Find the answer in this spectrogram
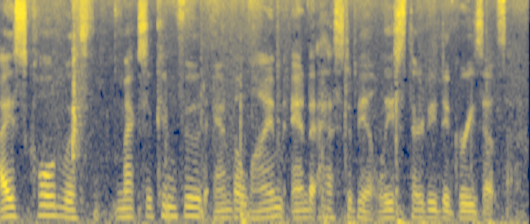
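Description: Noticeable background noise sits behind a man at a medium pitch. He talks at a moderate pace with fairly even intonation. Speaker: podcast co-host. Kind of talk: casual chat, joking. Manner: joking, playful.

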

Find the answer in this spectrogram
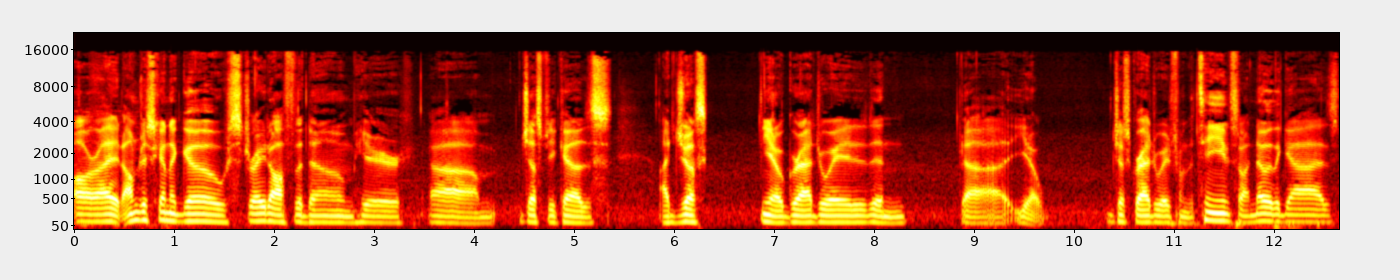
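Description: Speaking at a fairly slow pace with fairly even intonation, a man with an American accent has a fairly low pitch and an unremarkable speaking voice. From Richmond, Virginia. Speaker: podcast host and former college basketball player. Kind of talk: casual solo podcast monologue. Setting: outdoors on a rooftop. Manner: casual with many filler words.

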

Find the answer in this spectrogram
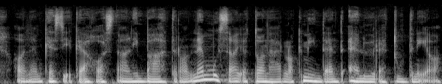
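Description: Fairly quickly, a woman speaks in a very deep, low pitch, her tone dark, mellow and somewhat breathy. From eastern Slovakia (Bodrogköz). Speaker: teacher and robotics coach. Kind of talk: interview.

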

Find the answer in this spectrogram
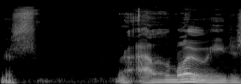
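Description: Very deep and low in pitch, a man speaks with a Southern US accent and ordinary pitch variation. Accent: US South. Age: 60s. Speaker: construction worker. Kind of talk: testimony.

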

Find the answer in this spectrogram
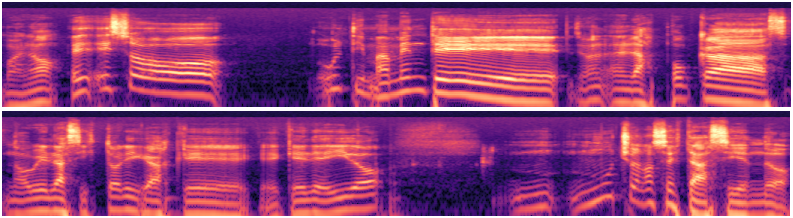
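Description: Speaking very slowly in an Argentine accent, a man makes very wide pitch swings on a very clean recording with a silent background. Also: medium pitch for a man. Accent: Argentine Spanish (voseo). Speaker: radio host. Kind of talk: radio interview. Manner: halting.

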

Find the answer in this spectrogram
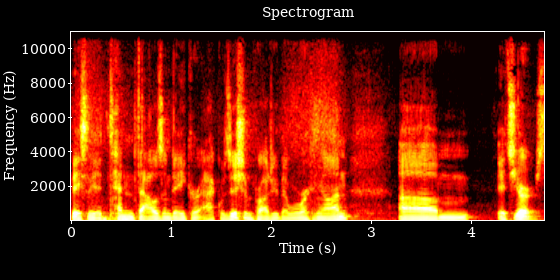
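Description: On a very clean recording with a silent background, a man with a West Coast American accent speaks fairly quickly in a fairly low pitch. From California, Salinas. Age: 30s. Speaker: real estate entrepreneur. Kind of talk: casual chat. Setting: studio.

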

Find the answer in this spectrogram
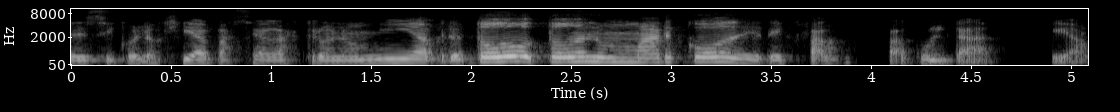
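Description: Moderate pace, ordinary pitch variation, with a Rioplatense accent. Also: woman. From Argentina. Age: 30s. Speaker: office worker and small business owner. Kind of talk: interview.

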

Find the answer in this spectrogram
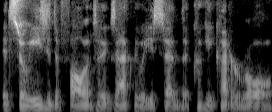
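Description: On a very clean recording with a silent background, a man speaks very fast in a very deep, low pitch with vocal fry. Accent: American. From United States. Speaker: podcast host. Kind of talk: casual interview chat about faith.

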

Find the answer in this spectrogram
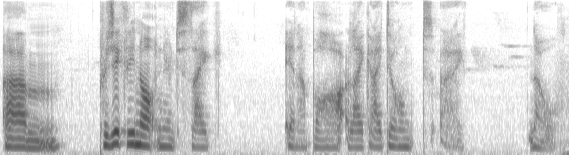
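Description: Speaking at a moderate pace, a woman with a fairly low pitch and ordinary pitch variation leaves long, frequent pauses. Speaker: podcast host. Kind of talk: casual chat. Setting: studio. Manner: loud.

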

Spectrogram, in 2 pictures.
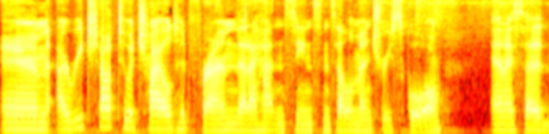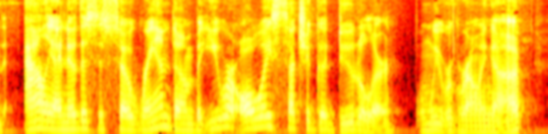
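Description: A woman's very deep, low pitch with ordinary pitch variation. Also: moderate pace. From Tennessee. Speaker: children's author and motivational speaker. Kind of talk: interview.

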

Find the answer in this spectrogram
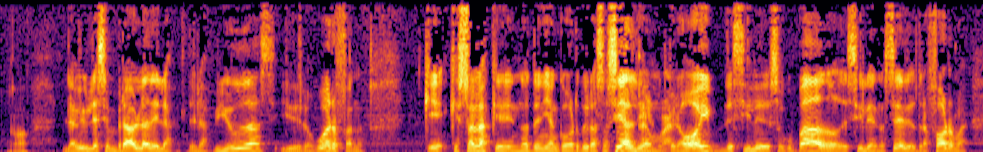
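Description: Over noticeable background noise, a man of medium pitch talks at a fairly quick pace with lively intonation. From southern Argentina (Patagonia). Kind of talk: radio interview. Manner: halting, many fillers.

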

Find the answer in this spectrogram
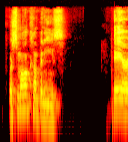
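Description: This man has an American accent and a somewhat breathy voice with ordinary pitch variation. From US Northeast, Philadelphia. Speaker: tech company founder and former CEO. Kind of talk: podcast interview.

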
